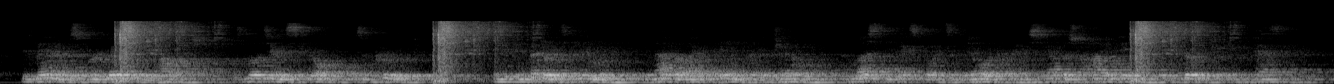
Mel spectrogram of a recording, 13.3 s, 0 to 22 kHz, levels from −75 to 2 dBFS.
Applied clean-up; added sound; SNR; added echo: none; Shatter; 7 dB; reverberation time 2.2 s.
